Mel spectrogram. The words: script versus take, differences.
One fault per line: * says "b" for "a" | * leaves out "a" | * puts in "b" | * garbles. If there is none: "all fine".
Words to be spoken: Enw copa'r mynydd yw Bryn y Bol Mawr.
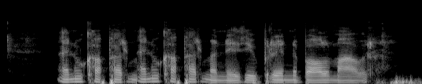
* puts in "enw copa'r"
